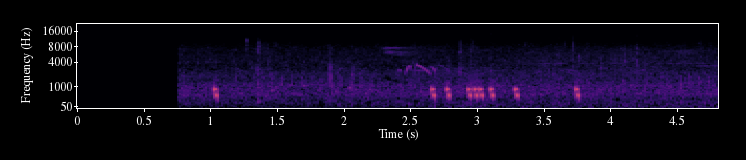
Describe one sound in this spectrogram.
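Soft clicks sound as menu options are selected.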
